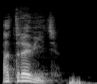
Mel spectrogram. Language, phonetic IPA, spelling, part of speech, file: Russian, [ɐtrɐˈvʲitʲ], отравить, verb, Ru-отравить.ogg
- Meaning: 1. to poison, to envenom 2. to spoil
